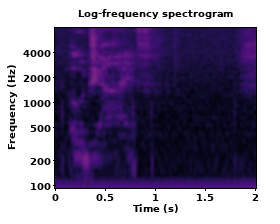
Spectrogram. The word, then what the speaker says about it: ogive: look like o and I might as well spell it for you o Jive um which apparently is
